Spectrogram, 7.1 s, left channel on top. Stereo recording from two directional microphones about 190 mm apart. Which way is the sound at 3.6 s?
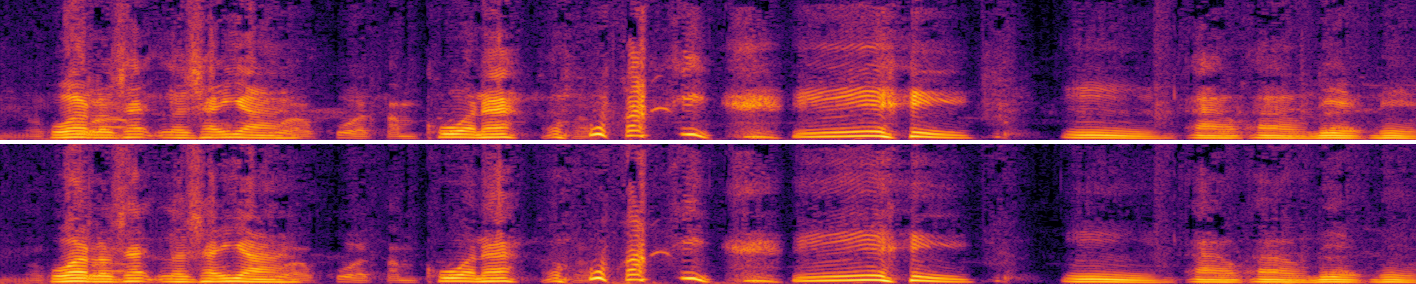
15° right (ahead or behind).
